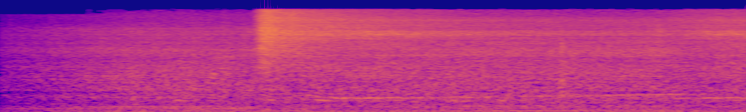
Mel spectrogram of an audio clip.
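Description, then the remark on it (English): A fire truck's air brakes release one sharp, loud hiss partway through, over the steady low rumble of the idling engine. No one speaks. “Back out on the call, remember, the Premier Inn, the fire truck is now en route to the hospital following the ambulance, and a new call comes over the radio.”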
